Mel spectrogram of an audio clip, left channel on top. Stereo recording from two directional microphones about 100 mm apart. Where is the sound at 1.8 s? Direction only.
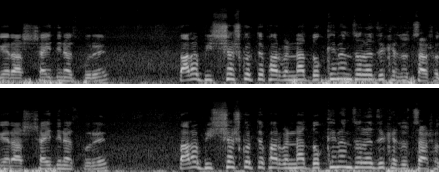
10° right (ahead or behind).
